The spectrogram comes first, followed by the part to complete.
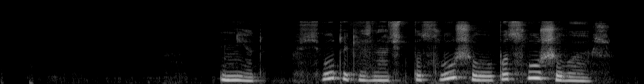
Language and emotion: Russian, sad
